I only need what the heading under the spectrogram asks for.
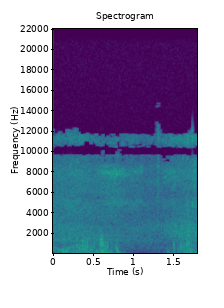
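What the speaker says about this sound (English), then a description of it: "Hope this video is not too windy." Wind buffeting a microphone on the beach at Mexico Beach, low rumbling gusts in uneven bursts with a brief lull, no voices.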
